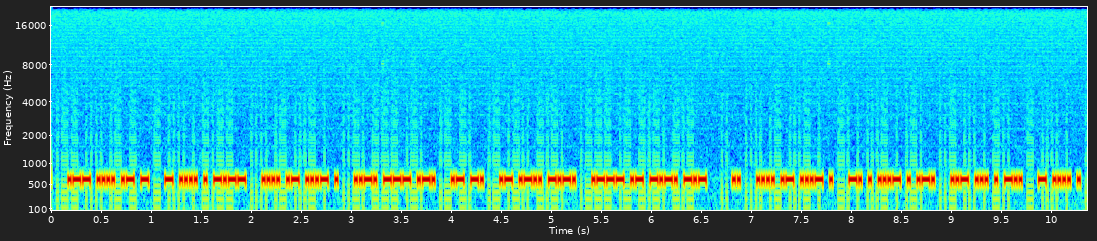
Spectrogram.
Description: Morse code, heard as a keyed tone, about 50 wpm, 610 Hz. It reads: WHAT THEY HAVE FOR AN ALC JACK I HAVE NEVER USED THE
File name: archived / CRSnet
